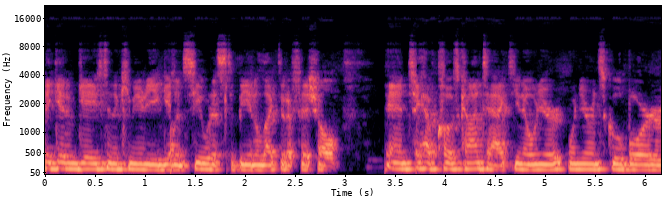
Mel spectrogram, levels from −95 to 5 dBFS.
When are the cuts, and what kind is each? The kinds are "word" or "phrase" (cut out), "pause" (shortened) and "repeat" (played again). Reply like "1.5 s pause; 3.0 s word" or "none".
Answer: 1.3 s word; 1.8 s word; 3.4 s word; 3.7 s word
